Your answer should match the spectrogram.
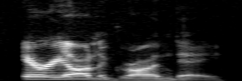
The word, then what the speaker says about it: Ariana Grande: it's going to be ariana grande or Ariana Grande I've heard it pronounced in both name both ways so is Ariana Grande's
